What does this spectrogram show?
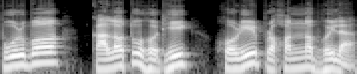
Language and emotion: Assamese, neutral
